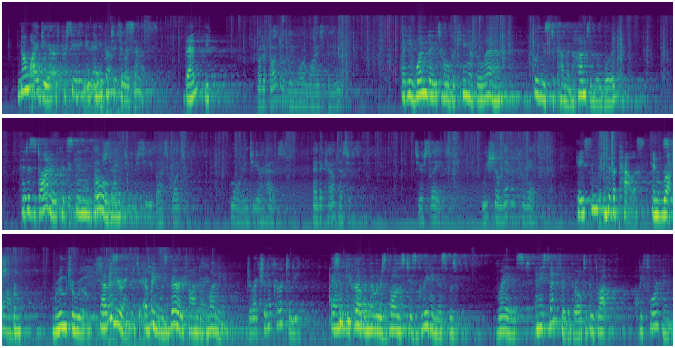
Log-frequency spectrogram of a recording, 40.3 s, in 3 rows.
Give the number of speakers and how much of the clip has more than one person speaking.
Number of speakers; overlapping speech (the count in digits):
4, about 16%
